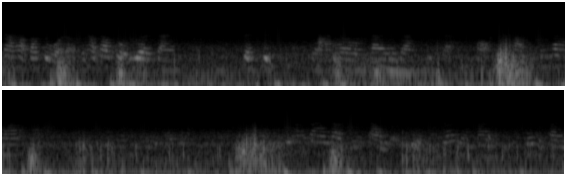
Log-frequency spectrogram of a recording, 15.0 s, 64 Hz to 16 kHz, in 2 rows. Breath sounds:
0.54-1.08 s: inhalation
0.54-1.08 s: crackles
1.46-2.00 s: exhalation
1.46-2.00 s: crackles
4.86-5.58 s: wheeze
6.49-7.16 s: inhalation
6.49-7.16 s: crackles
7.74-8.13 s: exhalation
7.74-8.13 s: crackles
10.57-11.39 s: inhalation
10.57-11.39 s: crackles
11.76-12.27 s: exhalation
11.76-12.27 s: crackles

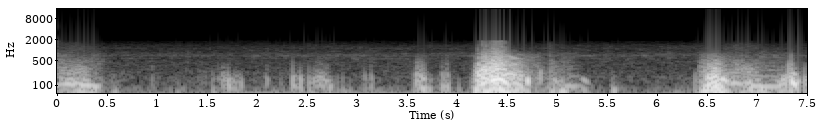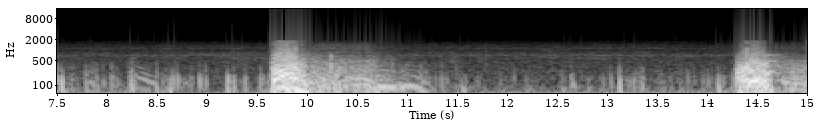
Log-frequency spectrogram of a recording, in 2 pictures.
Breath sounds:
0.00-0.47 s: inhalation
4.07-4.71 s: inhalation
4.74-5.37 s: exhalation
4.95-5.37 s: wheeze
6.32-7.16 s: inhalation
6.72-7.29 s: wheeze
7.16-9.53 s: exhalation
8.17-8.74 s: wheeze
9.61-10.05 s: inhalation
10.04-11.35 s: exhalation
10.65-11.35 s: wheeze
14.31-14.76 s: inhalation
14.74-15.00 s: exhalation

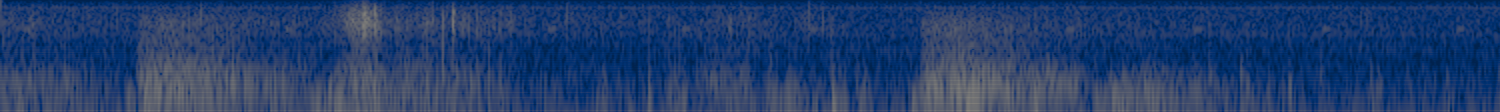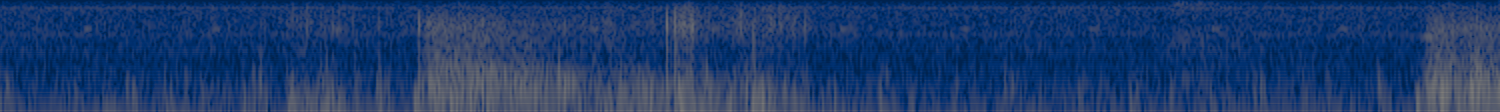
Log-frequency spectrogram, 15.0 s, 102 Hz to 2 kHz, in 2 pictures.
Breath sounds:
0.63-1.55 s: inhalation
1.53-2.88 s: exhalation
1.53-2.88 s: crackles
4.51-5.43 s: inhalation
5.45-6.80 s: exhalation
9.64-10.81 s: inhalation
10.87-11.88 s: exhalation

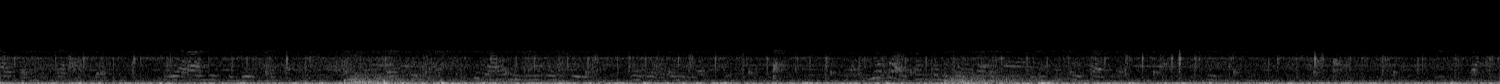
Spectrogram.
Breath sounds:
3.40-4.44 s: inhalation
3.40-4.44 s: crackles
9.42-10.56 s: inhalation
9.42-10.56 s: crackles

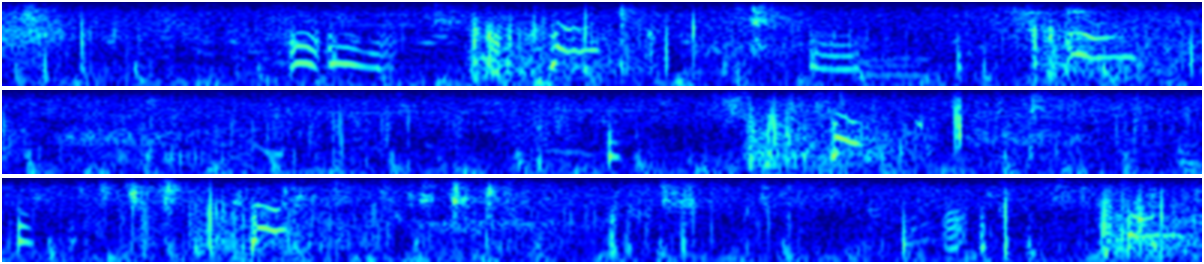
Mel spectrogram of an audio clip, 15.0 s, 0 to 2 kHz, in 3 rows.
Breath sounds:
1.92-2.89 s: inhalation
2.18-2.58 s: wheeze
4.21-5.12 s: inhalation
4.36-4.76 s: wheeze
8.06-8.98 s: inhalation
8.39-8.79 s: wheeze
10.78-11.69 s: inhalation
10.99-11.39 s: wheeze

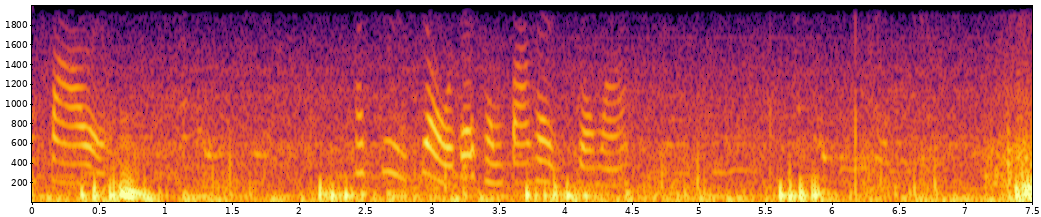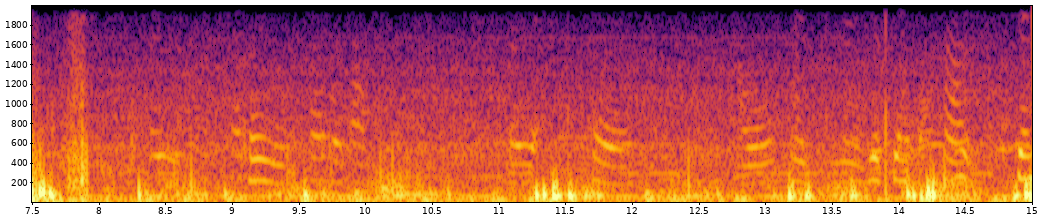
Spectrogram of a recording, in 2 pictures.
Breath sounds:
0.28-1.00 s: inhalation
0.28-1.00 s: crackles
1.02-1.88 s: exhalation
2.01-2.60 s: inhalation
2.01-2.60 s: crackles
2.68-3.53 s: exhalation
3.63-4.31 s: inhalation
3.63-4.31 s: crackles
4.41-5.26 s: exhalation
5.51-6.13 s: inhalation
5.51-6.13 s: crackles
6.14-6.88 s: exhalation
7.14-7.77 s: inhalation
7.14-7.77 s: crackles
8.27-9.01 s: exhalation
9.40-9.84 s: inhalation
9.40-9.84 s: crackles
10.05-10.79 s: exhalation
11.29-11.89 s: inhalation
11.29-11.89 s: crackles
12.09-12.90 s: exhalation
13.17-13.72 s: inhalation
13.17-13.72 s: crackles
14.08-14.74 s: exhalation
14.08-14.74 s: crackles

